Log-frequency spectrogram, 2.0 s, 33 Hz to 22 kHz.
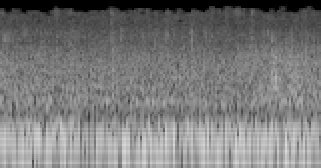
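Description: A freight train led by an EMD GP40-2 diesel locomotive, with its 16-cylinder two-stroke engine, crossing a steel truss bridge, heard as a steady low rumble, with wind buffeting the microphone.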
